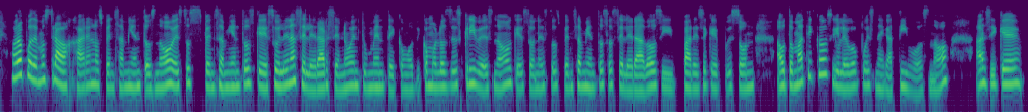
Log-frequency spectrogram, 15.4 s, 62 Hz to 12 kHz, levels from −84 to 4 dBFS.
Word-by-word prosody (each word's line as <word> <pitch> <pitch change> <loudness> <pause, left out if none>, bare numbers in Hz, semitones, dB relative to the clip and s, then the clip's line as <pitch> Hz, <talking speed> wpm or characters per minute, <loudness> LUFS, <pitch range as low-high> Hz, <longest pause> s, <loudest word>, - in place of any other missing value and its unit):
Ahora 330 +3 +9
podemos 285 -5 +3
trabajar 210 -8 +4
en 220 +2 -2
los 220 -1 -2
pensamientos, 195 0 -2
¿no?, 200 +4 +4
estos 235 +3 -2
pensamientos 205 +3 -1
que 200 -4 +2
suelen 220 +2 +1
acelerarse, 190 -6 +3
¿no?, 195 +3 -2
en 215 0 -2
tu 200 -1 -7
mente 195 -2 -3
como 180 -1 -7
como 210 -1 -1
los 205 0 0
describes, 210 -3 -1
¿no?, 200 +5 0
que 190 -4 -5
son 185 -2 -5
estos 200 +3 -7
pensamientos 200 +1 -3
acelerados 190 -1 +1
y 95 -1 -6
parece 190 +1 +1
que 195 -3 -3
pues 195 +1 -9
son 195 +1 -2 0.3
automáticos 260 - +2
y 220 - +1
luego, 200 +1 0
pues 215 -2 -7
negativos, 180 -2 -6
¿no? 260 +2 -1 0.4
Así 245 -1 +1
que 235 +1 +3
205 Hz, 150 wpm, -23 LUFS, 190-225 Hz, 0.4 s, Ahora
